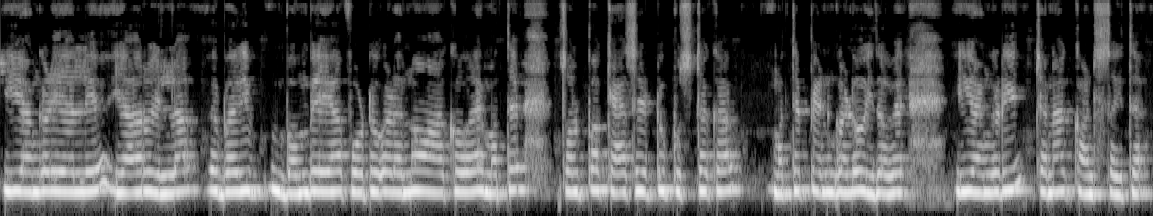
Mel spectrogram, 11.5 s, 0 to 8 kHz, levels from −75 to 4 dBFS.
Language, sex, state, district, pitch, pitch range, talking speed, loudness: Kannada, male, Karnataka, Bangalore, 235 Hz, 230-245 Hz, 110 wpm, -11 LUFS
